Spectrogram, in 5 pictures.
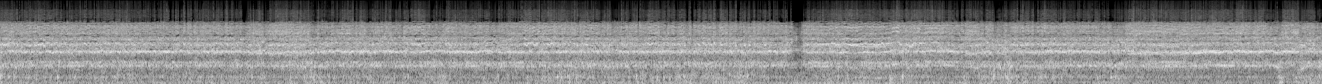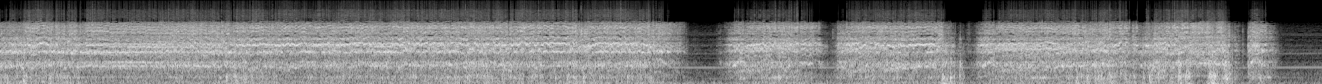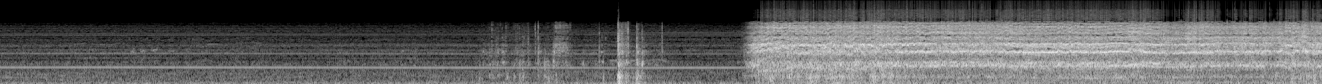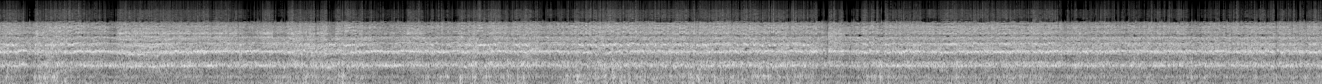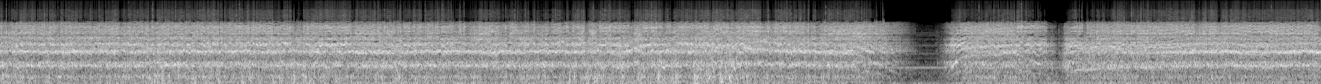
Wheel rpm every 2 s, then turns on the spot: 230, 230, 230, 230, 220, 220, 230, 220, 210, 190, 80, 150, 170, 10, 0, 0, 10, 180, 220, 220, 230, 230, 230, 230, 230, 230, 230, 230, 230, 230, 210, 90, 210.
none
